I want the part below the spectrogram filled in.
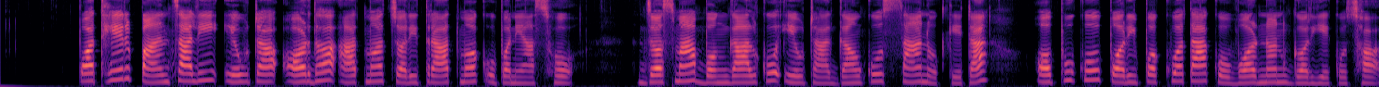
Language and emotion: Nepali, neutral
